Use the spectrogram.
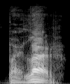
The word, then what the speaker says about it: bailar: to dance by laugh they pronounce it with a stress at the end of the word where the AR is bailar escuchar música escuchar música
